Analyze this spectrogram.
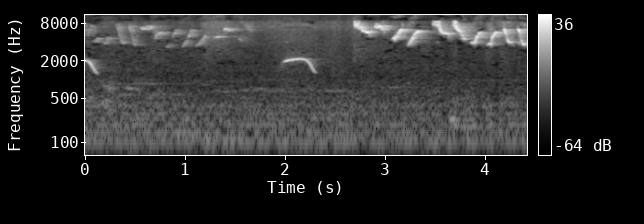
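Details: High, rapid white-eye twittering from a one-year-old conservation-bred bird, broken by a single lower downslurred whistle, then a bright burst of quick sweeping chirps.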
